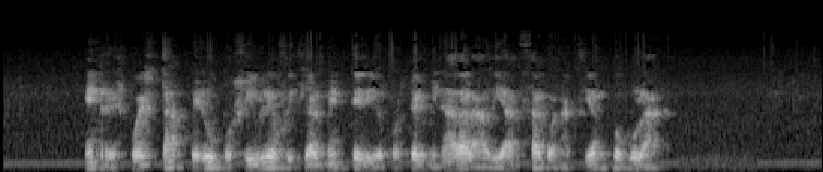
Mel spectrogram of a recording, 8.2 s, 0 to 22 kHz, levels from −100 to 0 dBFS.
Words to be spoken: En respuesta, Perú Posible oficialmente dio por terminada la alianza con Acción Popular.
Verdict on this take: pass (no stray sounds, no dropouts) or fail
pass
